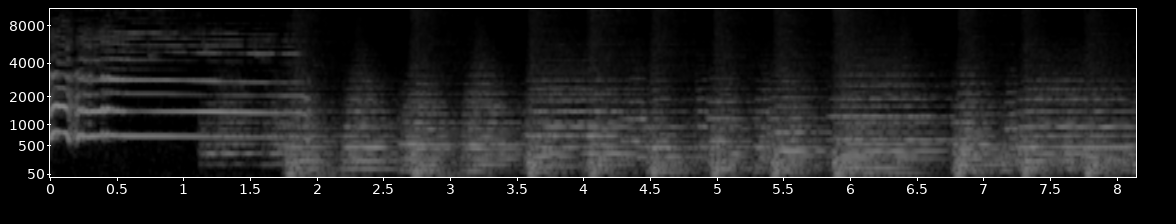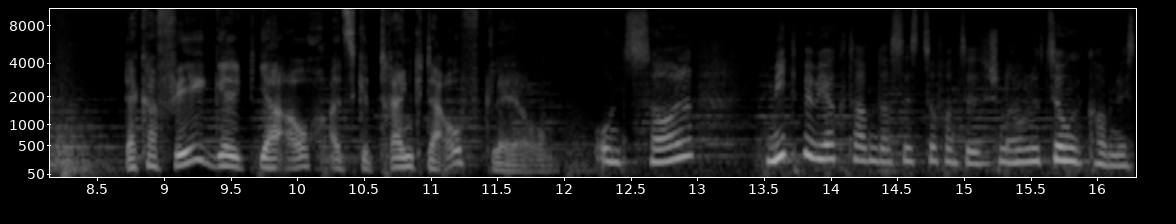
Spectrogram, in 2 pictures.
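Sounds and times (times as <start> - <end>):
rooster crowing: 0.0 - 2.1
rhythmic percussive music: 1.8 - 16.2
speech: 8.8 - 16.2.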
